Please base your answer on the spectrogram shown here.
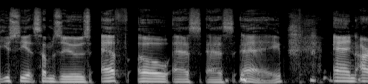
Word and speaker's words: fossa: So saying Foosa is not wrong, even though it looks wrong. So it's basically a dialect thing as to how you want to talk about the species. So Foosa is often also pronounced in the Malagasy way, just because of the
